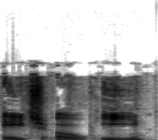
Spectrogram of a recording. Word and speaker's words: hoe: It's H-O-E, and it's pronounced hoe. Hoe.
